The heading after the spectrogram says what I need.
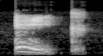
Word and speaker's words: ache: people are not sure how to pronounce the first one just three sounds ache ache and the second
